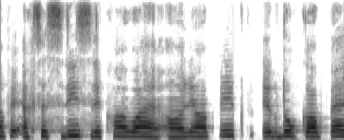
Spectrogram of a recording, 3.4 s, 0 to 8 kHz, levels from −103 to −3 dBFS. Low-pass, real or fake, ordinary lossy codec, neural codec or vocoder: none; real; none; none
